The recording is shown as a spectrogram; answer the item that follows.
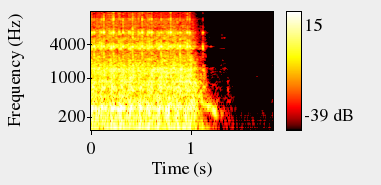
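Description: A sewing machine stitches a denim hobo bag in a fast, steady mechanical whir for about a second, then stops abruptly and fades to silence; close and loud, with no talking.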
